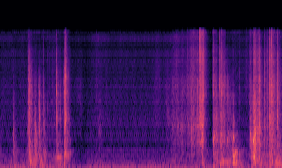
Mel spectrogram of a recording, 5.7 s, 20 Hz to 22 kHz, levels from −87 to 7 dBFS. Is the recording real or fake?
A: fake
